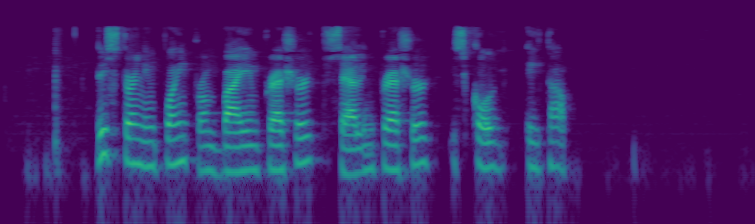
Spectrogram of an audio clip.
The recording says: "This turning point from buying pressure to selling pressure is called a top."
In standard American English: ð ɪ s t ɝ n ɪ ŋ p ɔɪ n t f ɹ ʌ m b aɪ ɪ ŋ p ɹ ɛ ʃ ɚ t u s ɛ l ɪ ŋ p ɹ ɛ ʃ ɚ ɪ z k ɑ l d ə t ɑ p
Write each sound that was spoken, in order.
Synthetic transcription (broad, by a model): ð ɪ s t ɝ n ɪ ŋ p ɔɪ n t f ɹ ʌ m b aɪ ɪ ŋ p ɹ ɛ ʃ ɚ t u s ɛ l ɪ ŋ p ɹ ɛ ʃ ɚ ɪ s k ɑ l d ə t ɑ p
